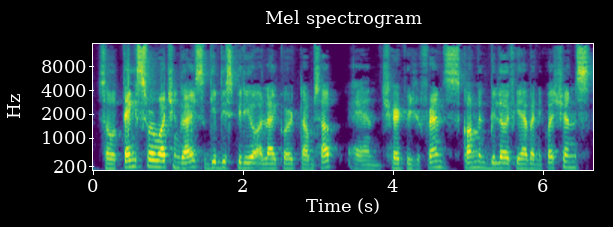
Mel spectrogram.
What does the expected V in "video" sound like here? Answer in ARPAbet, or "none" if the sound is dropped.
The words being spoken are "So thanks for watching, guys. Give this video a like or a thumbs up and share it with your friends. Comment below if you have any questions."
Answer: P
